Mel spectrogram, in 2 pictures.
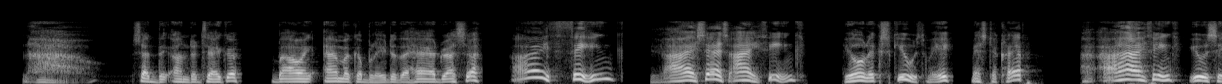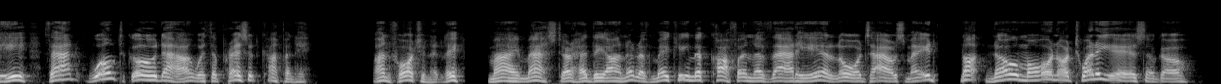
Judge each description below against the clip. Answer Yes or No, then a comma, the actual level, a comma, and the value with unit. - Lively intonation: Yes, wide, 6.4 semitones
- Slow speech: Yes, slow, 130 wpm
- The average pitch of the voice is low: No, medium, 160 Hz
